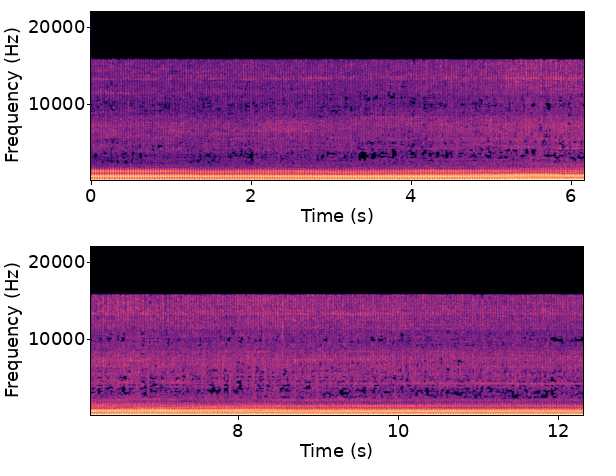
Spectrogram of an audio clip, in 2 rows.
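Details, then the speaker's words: Lombardini 15LD400 single-cylinder diesel generator, old barn find revived on temporary fuel tank, loud; steady even chug at constant speed, no knocks, misses or hunting; normal running. "I'm going to have to put on headphones or uh ear muffs cuz it's pretty loud"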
